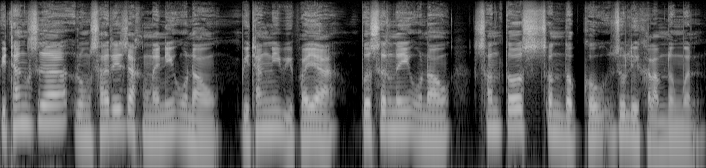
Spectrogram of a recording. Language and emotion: Bodo, neutral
